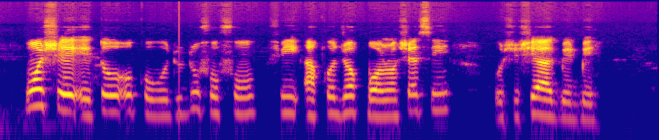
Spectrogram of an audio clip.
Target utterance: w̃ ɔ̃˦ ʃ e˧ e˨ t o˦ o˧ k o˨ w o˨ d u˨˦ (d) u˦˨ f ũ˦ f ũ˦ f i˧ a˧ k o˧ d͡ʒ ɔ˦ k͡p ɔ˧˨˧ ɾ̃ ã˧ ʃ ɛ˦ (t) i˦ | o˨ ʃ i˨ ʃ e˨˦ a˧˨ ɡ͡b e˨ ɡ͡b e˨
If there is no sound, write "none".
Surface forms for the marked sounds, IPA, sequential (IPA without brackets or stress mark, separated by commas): d, s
